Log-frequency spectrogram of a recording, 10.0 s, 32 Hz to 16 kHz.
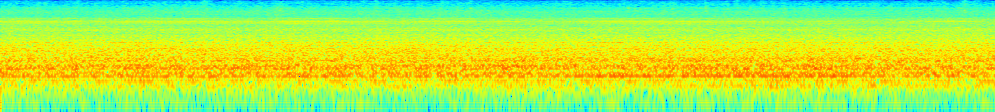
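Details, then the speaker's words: Cheap, rotted scrap window AC unit that had lost nearly all its R-22, recharged with R-152A: steady airy rush with a faint even hum, no rattles; blowing cold, coil cold, compressor sounds fine, condenser coil hot at back. "so and as you can hear i mean the compressor sounds just fine coil's hot back here"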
